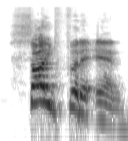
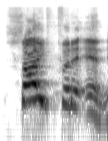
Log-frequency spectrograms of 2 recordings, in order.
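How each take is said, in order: First: Said in the usual way. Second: Loud, higher, exasperated yell; frustrated shout. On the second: Real, not acted. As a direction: shout it at the striker in disbelief. Repeating frustrated advice at replay.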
